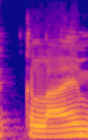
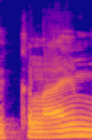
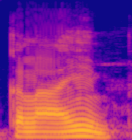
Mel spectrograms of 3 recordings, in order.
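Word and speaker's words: climb: इस तरह से क्लाइम कहेंगे, क्लाइंब नहीं क्लाइम। इस तरह डाउट, थम, थम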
